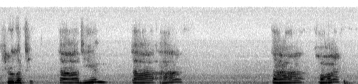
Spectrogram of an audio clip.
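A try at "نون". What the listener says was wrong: তা কেন? নুন, এই যে দেখছেন, তা হলে, তাহলে যে একসাথে হবে, একসাথে হবে।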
